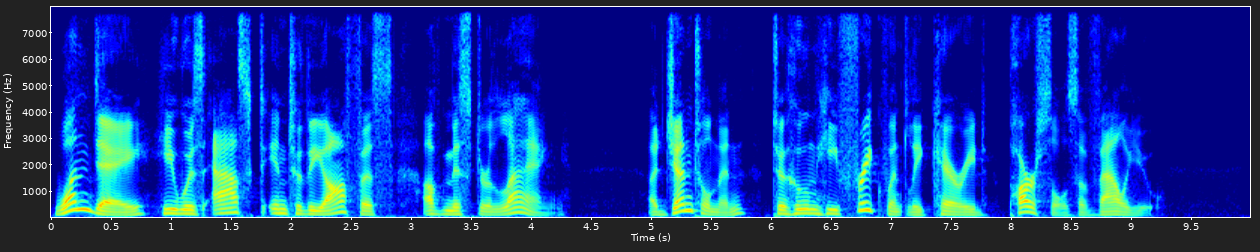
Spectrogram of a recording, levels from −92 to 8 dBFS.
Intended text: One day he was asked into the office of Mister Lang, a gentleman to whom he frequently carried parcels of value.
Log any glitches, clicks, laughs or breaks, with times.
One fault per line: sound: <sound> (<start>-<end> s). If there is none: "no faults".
no faults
